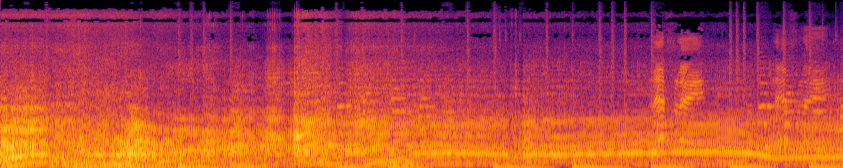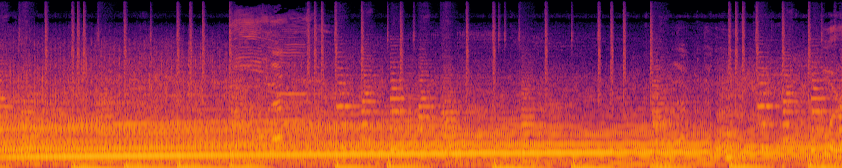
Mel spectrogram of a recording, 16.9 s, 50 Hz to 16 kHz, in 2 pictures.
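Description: Two Chevrolet Camaro V8s at full throttle in a street race, pulling away. Their engine note climbs, drops sharply at upshifts about five and eight seconds in, then rises slowly in the next gear. A pulsing bass beat of music runs underneath.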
